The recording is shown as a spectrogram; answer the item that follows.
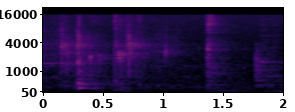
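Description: A few faint, scattered clicks in an otherwise quiet room.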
